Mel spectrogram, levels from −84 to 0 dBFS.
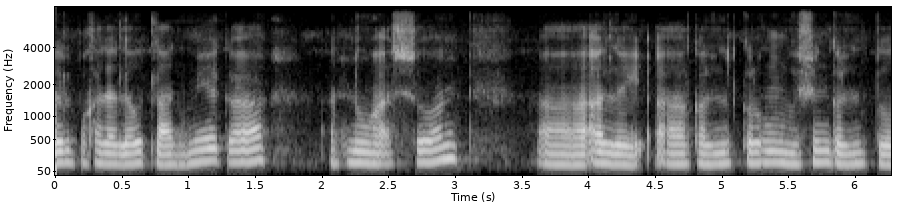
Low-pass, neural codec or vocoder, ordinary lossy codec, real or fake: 7.2 kHz; vocoder, 22.05 kHz, 80 mel bands, HiFi-GAN; none; fake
